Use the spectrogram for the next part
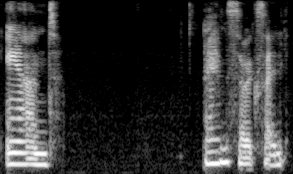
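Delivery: normal talking voice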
